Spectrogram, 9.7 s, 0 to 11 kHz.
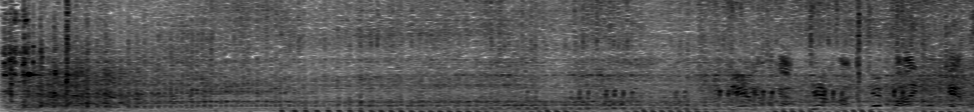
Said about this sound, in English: While Al does that, I'll compact and level the next section using Binford's 6100 power compactor. Normally, you wouldn't use a power compactor on a job this small, but Tim's not normal.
